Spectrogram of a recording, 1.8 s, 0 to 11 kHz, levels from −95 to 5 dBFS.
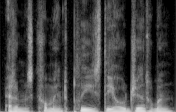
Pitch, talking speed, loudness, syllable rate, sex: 110 Hz, 205 wpm, -16 LUFS, 6.8 syllables/s, male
